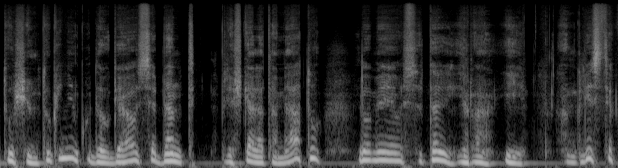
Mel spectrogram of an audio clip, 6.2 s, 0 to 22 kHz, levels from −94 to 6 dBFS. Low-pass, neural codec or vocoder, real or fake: 19.8 kHz; codec, 44.1 kHz, 7.8 kbps, Pupu-Codec; fake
